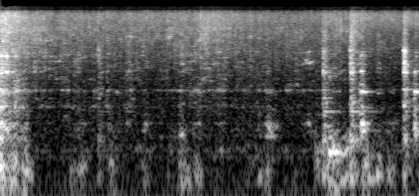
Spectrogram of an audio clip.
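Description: Onions sizzling as they fry in oil in a pan, a steady hiss, with a few short knocks near the end.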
